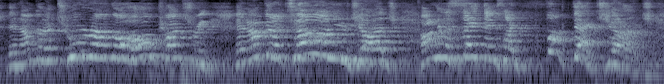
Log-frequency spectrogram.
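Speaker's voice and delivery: loud, high furious tirade; angry rant. Acted. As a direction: shout it at the judge.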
